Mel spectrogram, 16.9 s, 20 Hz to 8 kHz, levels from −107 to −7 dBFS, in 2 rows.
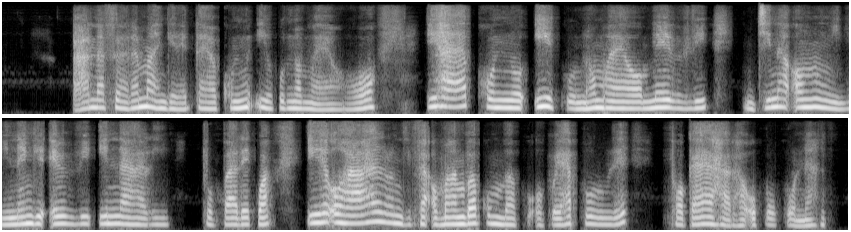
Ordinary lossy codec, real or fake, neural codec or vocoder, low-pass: AAC, 32 kbps; fake; codec, 16 kHz in and 24 kHz out, 0.6 kbps, FocalCodec, streaming, 2048 codes; 7.2 kHz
